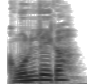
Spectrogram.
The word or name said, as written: grundlægger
